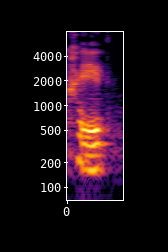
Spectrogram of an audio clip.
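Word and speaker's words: ח: Una de las letras de esta palabra es la letra Het, que se pronuncia como la J del español, la J fuerte del español, y fue cambiada por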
